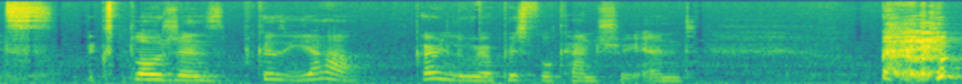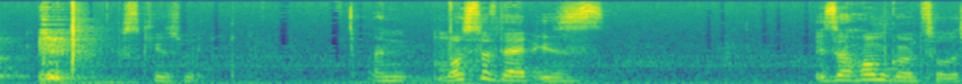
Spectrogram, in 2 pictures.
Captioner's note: coughs again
